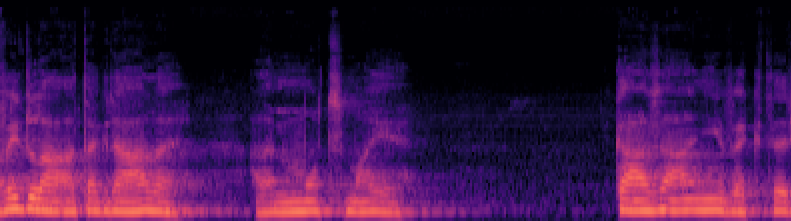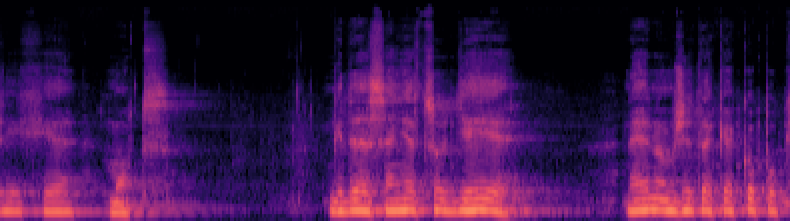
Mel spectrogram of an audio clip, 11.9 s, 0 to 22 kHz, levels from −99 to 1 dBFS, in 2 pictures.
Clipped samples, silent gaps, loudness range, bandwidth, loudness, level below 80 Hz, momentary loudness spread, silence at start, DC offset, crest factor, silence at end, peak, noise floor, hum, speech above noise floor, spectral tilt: under 0.1%; none; 6 LU; 11 kHz; -36 LUFS; -84 dBFS; 14 LU; 0 s; under 0.1%; 16 dB; 0 s; -20 dBFS; -75 dBFS; none; 41 dB; -7 dB/octave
